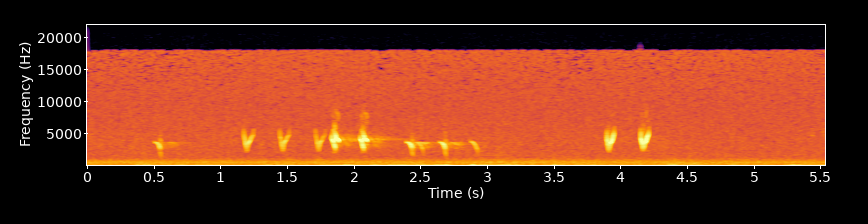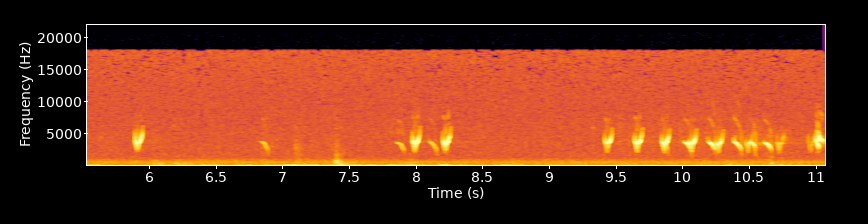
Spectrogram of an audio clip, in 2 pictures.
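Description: two wild birds calling

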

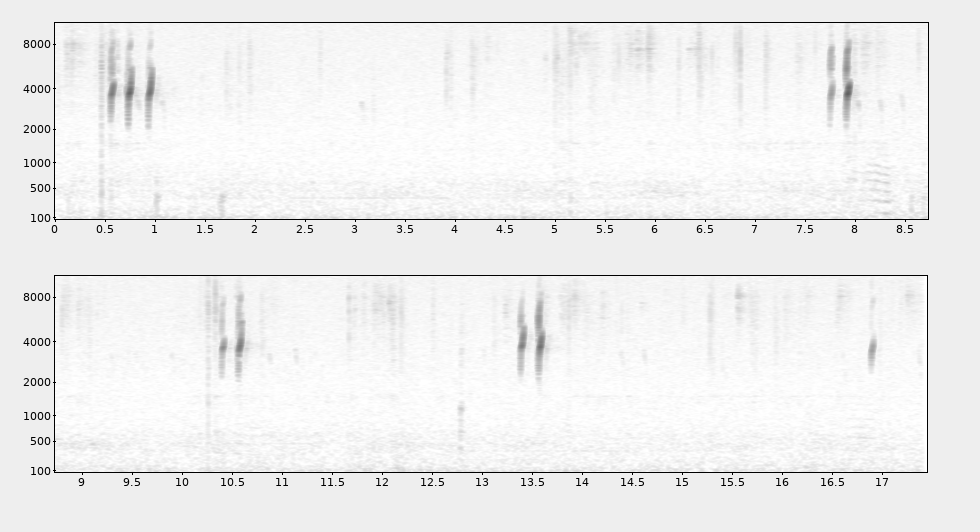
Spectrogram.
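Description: bird calls

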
